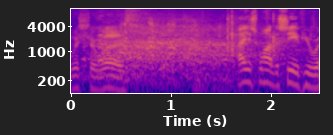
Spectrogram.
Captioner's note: laughter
